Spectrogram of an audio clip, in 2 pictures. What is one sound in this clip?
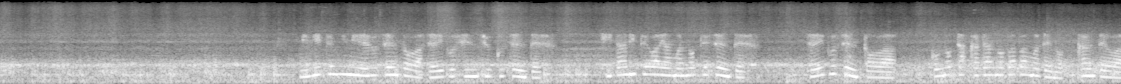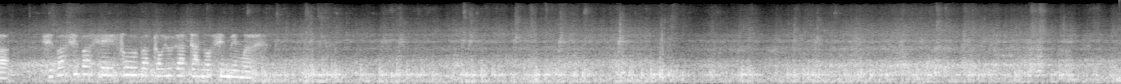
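A train rolls steadily along the tracks with a low rumble.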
